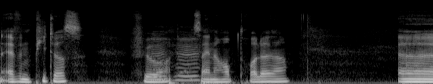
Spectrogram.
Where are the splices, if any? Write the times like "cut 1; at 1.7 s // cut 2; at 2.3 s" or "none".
none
